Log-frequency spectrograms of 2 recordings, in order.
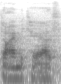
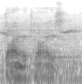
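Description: First: The last syllable sounds like 'taz'. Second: The last syllable sounds like 'tize'. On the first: The speaker calls it wrong. "It's not Dimetaz" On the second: The speaker calls it right.

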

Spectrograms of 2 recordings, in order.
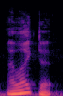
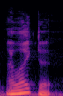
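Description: Both takes have the same delivery.

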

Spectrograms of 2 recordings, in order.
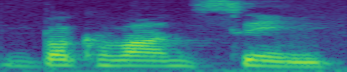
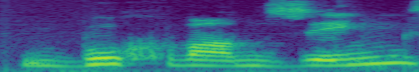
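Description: First: The name is pronounced in its original Indian way. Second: The name is pronounced as Dutch speakers read it. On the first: This is the name's original pronunciation. "the real pronunciation is actually Buchwanzing" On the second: This is how it is read from the spelling. "the Dutch people say basically Buchwanzing, so the way it's written"

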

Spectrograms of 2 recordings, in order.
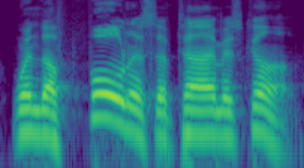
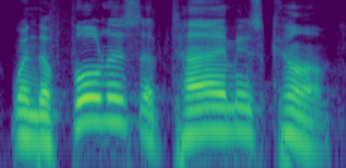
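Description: First: It is said forcefully, with strong conviction. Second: It is said plainly, without special force.

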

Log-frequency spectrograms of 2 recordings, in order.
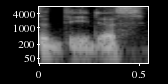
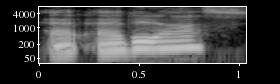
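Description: First: It is said with an American pronunciation. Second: It is said with a British pronunciation. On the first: "so for us" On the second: "Brits pronounce Adidas difference"

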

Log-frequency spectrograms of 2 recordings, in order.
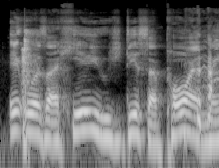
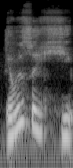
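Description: First: It is said in a put-on Nebraska accent. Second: It is said in her normal accent.

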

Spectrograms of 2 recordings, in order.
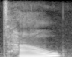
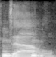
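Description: First: The word begins with a T sound. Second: The word begins with a D sound. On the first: The speaker calls it wrong. "I'm pronouncing it wrong" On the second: The speaker calls it right. "It's Dao"

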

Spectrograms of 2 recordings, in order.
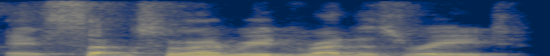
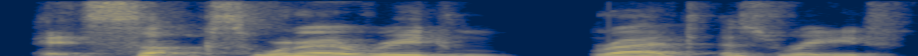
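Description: First: The line is read at a fast pace. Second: The line is read at a slower pace.

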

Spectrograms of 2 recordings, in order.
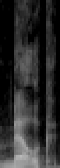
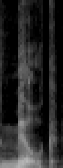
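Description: First: The vowel sounds like 'eh', as in melk. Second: The vowel sounds like 'ih', as in milk. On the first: The speaker calls it wrong. "not M-E-L-K, not milk" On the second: The speaker calls it right. "It's M-I-L-K"

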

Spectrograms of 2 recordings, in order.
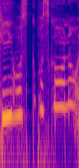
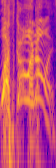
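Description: First: The question sounds sincere and open. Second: The question sounds angry and frustrated. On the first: The speaker genuinely wants to understand. The speaker calls it right. "You don't say, hey, God, what's going on?" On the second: The speaker is upset and blaming. The speaker calls it wrong. "You say, well, what's going on? See, it's difference in spirit"

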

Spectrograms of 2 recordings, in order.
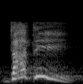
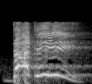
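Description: First: It is called out softly. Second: It is shouted loudly.

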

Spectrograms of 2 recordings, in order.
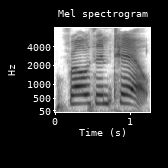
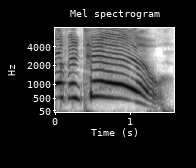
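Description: First: It is said more quietly. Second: It is said very loudly.

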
